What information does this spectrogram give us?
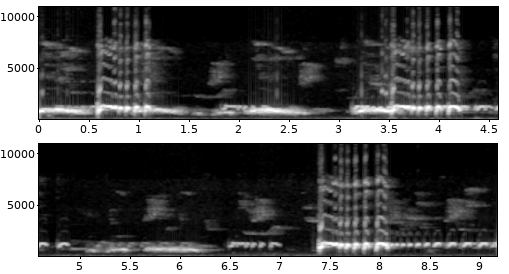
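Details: Zebra doves of a local wild strain in full song, played to encourage other doves to sing: rapid rolling coos in long runs, several birds overlapping, loud rattling bursts around the two-second mark and again near the end.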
